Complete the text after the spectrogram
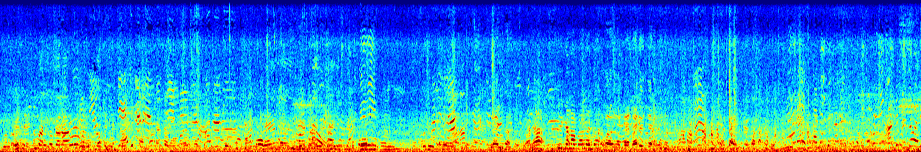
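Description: A crowd of men, women and children talks and calls out nearby outdoors.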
